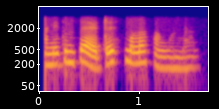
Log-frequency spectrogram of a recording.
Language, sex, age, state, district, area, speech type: Marathi, female, 30-45, Maharashtra, Wardha, urban, conversation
